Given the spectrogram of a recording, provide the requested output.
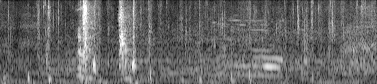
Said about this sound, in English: A wounded riderless horse galloping wildly ahead, spreading alarm.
